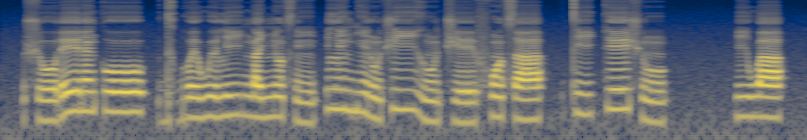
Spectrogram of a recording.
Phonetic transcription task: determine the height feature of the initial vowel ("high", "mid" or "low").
mid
